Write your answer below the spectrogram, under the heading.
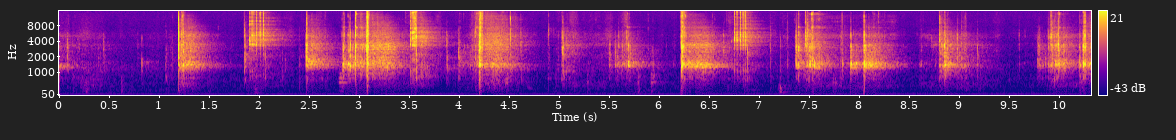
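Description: Rifle cartridges being pushed down off a stripper clip through a loader into a Magpul D-60 polymer drum magazine. Each push gives a short scrape and click, repeated about every half second to a second.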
